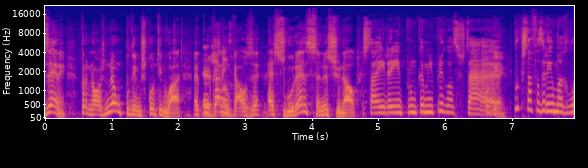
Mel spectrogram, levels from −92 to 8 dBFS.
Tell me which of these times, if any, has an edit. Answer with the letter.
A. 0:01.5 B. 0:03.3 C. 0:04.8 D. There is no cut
C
